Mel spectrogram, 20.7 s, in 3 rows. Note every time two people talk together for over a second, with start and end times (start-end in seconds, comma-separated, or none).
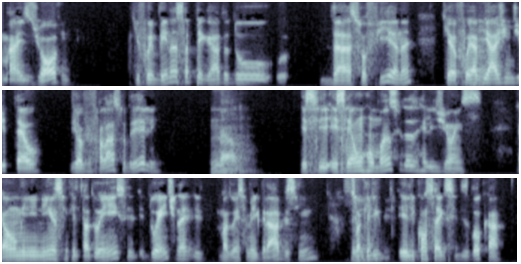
none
